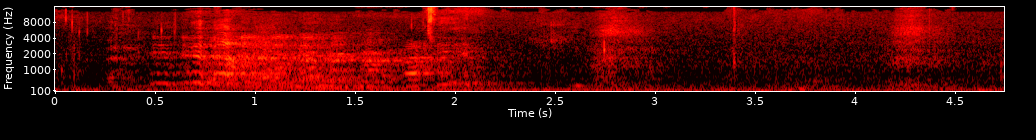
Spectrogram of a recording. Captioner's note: audience laughing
